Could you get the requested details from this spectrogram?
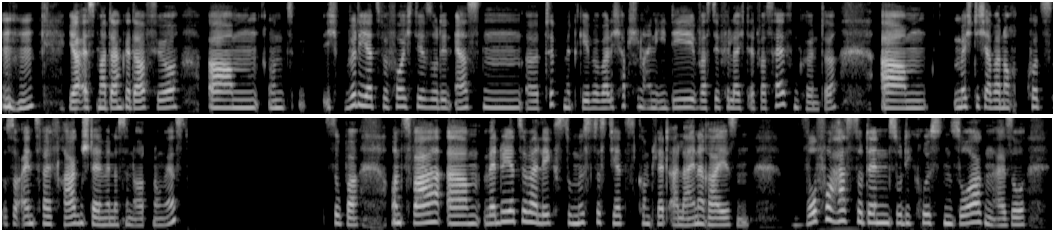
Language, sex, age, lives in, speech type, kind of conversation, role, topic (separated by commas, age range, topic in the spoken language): German, female, 35-39, Germany, conversation, advice, advisor, Wie kann ich meine Reiseangst und Unsicherheit überwinden?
